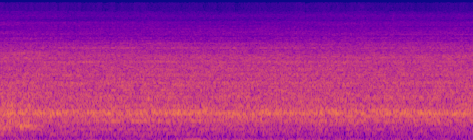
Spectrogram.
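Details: Mechanical insufflation-exsufflation with a Clearway cough assist machine through a cuffed tracheostomy, in a patient recovering from a chest infection after complications of deep brain stimulation surgery: steady, loud rushing airflow delivering a breath.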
